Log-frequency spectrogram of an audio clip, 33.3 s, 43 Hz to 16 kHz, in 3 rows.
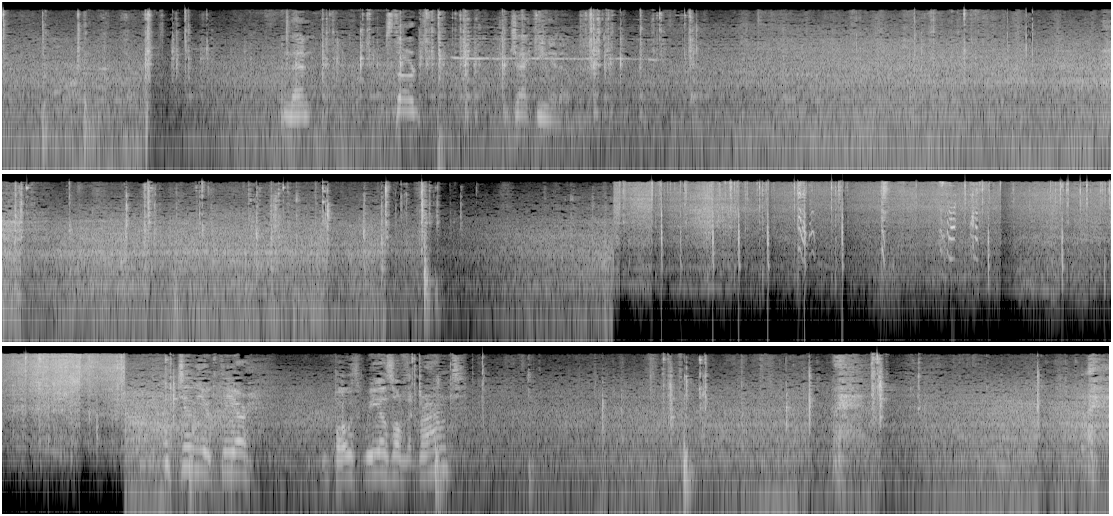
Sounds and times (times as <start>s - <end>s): Car: 0.0s - 17.2s, 20.4s - 33.2s.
